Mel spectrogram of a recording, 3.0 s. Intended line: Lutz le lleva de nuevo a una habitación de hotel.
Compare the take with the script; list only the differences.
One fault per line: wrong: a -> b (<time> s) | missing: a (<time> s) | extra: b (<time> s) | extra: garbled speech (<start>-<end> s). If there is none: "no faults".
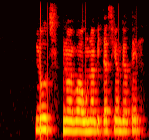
missing: le lleva de (1.2 s)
